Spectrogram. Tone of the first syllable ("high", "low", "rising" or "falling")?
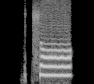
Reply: low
